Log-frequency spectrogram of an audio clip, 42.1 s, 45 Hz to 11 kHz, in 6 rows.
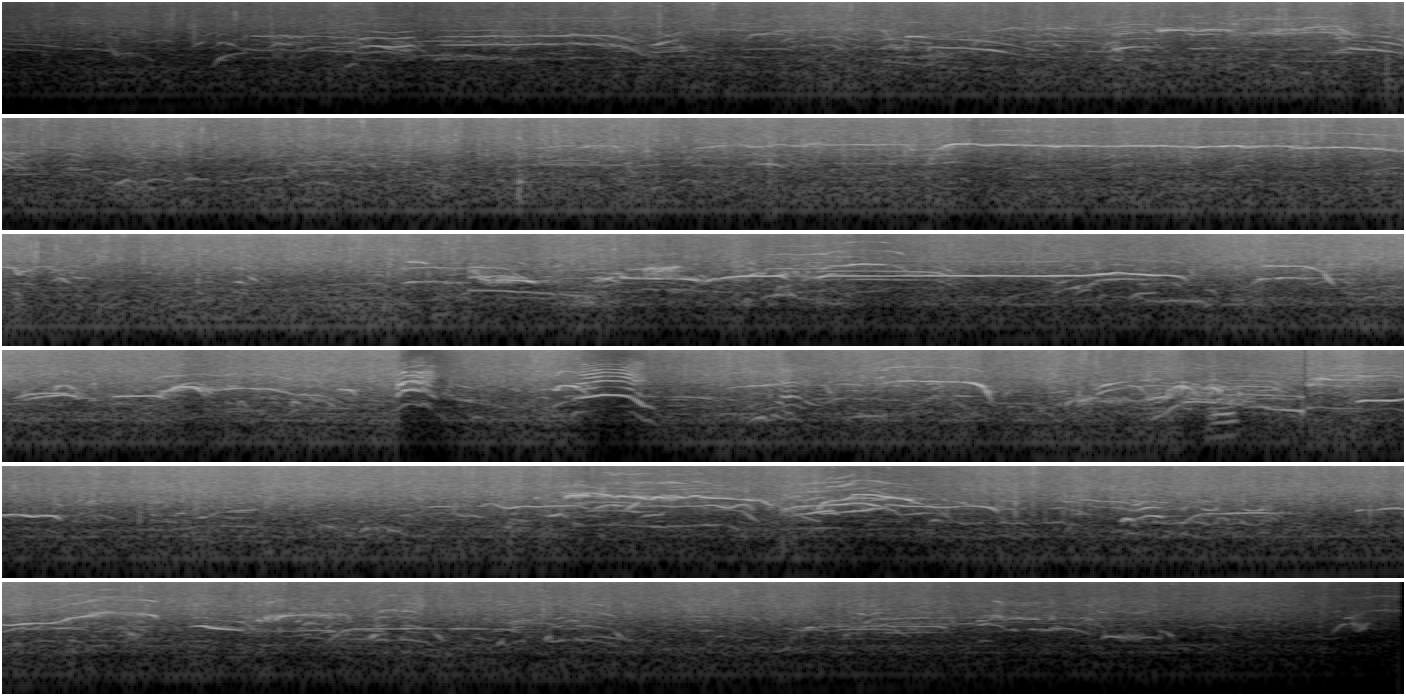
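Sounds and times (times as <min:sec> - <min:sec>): children shouting and squealing: 0:00.0 - 0:42.0
water jets spraying: 0:00.2 - 0:42.0.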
